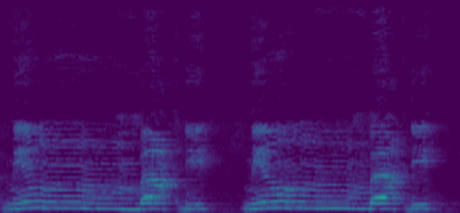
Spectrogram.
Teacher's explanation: Min ba'di dibaca min sambil agak bindeng gitu ya. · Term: iqlab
